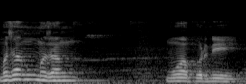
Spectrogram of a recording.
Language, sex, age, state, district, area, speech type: Bodo, male, 45-60, Assam, Baksa, rural, spontaneous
